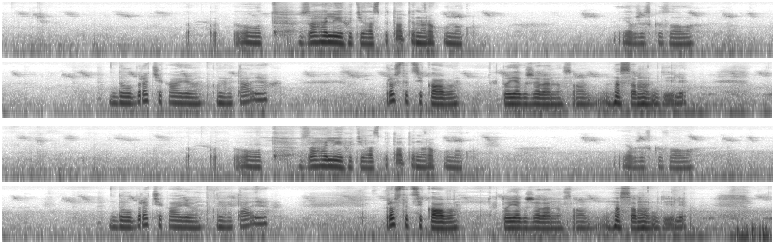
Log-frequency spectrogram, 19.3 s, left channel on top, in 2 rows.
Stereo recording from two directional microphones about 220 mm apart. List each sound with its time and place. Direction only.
2.3 s a sound: 25° left (ahead or behind)
4.8 s speech: 30° left (ahead or behind)
7.8 s speech: 30° left (ahead or behind)
11.2 s speech: 10° left (ahead or behind)
14.4 s a woman's voice: centre (ahead or behind)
